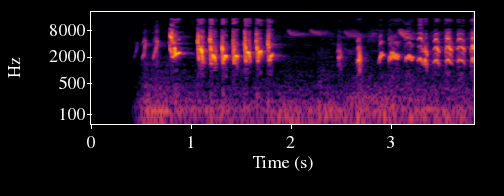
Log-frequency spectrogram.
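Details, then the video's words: Cucak kombo song, used as training material for songbirds: rapid series of loud, sharp chirping notes in two bursts, with a thin high whistle between them and faint low background rumble. "audio Gacoran Cucak Kombo"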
